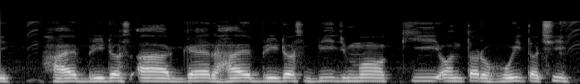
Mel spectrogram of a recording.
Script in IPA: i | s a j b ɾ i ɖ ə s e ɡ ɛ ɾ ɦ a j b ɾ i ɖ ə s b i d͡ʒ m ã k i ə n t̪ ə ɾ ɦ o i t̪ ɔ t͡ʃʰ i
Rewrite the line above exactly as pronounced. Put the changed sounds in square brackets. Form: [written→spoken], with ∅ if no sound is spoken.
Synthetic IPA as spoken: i | [s→h] a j b ɾ i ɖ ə s [e→a] ɡ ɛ ɾ ɦ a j b ɾ i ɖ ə s b i d͡ʒ m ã k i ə n t̪ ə ɾ ɦ o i t̪ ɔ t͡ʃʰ i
